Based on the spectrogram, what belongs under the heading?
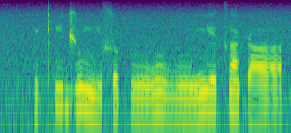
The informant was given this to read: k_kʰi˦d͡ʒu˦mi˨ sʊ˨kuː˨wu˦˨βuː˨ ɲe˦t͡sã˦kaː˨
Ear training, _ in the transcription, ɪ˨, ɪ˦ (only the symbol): ɪ˨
